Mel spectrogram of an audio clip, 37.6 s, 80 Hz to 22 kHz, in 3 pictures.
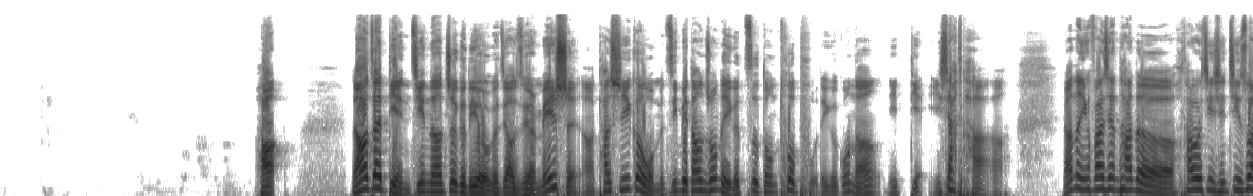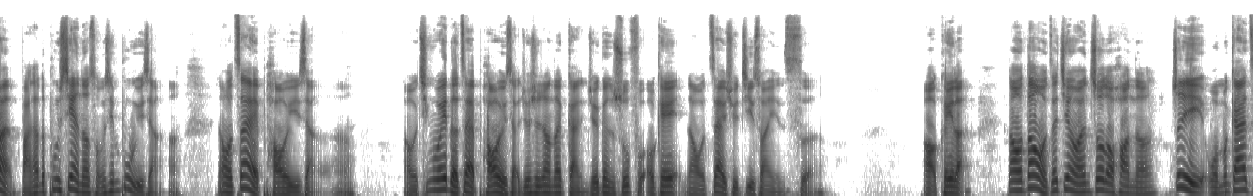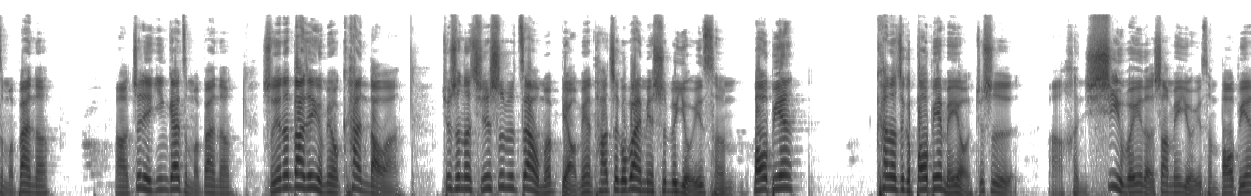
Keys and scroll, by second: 0.3 ctrl+z, 3.1 ctrl+z, 12.6 shift+f, 13.5 shift+f, 15.3 ctrl+z, 16.5 ctrl+z, 22.3 shift+f, 22.9 alt+s, 24.1 shift+f, 25.0 alt+s, 28.1 alt+s.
